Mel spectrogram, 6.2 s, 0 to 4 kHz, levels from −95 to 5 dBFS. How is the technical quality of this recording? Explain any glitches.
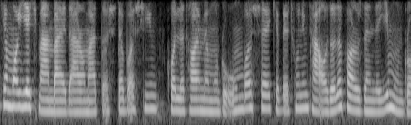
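The recording has one audible glitch, heard against a narrowband call path with nothing above 4 kHz, which fits a telephone-grade codec such as G.711.

At 4.28 to 4.34 s there is a short concealed packet loss. About 30 ms of audio did not arrive at the decoder in time, so the receiver synthesised roughly 30 ms to cover the gap by extending the preceding signal, then crossfaded back into the received stream. The result is a brief smear or wobble in the speech.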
